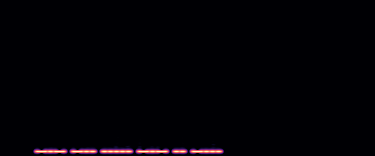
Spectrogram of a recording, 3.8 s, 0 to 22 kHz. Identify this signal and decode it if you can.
Morse code, heard as a keyed tone, about 37 wpm, 700 Hz. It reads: KD5KIB
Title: USA Call Signs - 6 Characters - 40wpm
